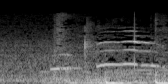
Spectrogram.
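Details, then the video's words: A pet cat known for meowing a human-like "okay" gives a short, clear two-part meow. The first part rises, and the second holds steady then slides down. "This cat talks human. But just one word."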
